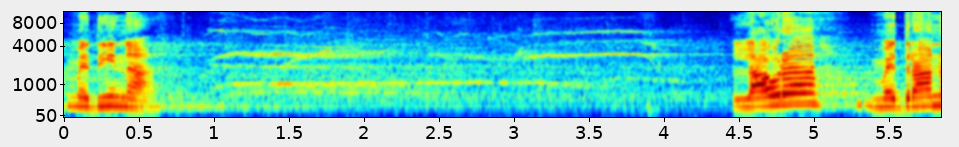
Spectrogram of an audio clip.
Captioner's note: audience members cheer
